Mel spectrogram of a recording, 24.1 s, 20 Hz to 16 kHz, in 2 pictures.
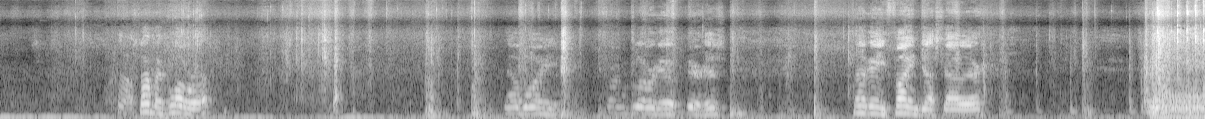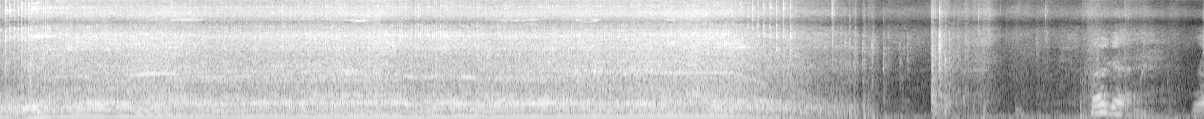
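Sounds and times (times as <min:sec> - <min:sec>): handheld blower running: 0:11.3 - 0:20.9.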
